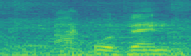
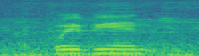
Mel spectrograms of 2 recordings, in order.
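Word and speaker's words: aquavit: and they have that aqua event i think is how you equavion is how you pronounce it i get a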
